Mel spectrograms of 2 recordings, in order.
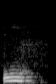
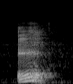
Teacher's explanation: comme le OU, mais au lieu d'avoir les lèvres arrondies, on n'arrondit pas les lèvres, donc au lieu de faire OU, on fait E.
